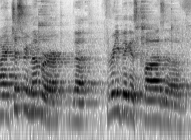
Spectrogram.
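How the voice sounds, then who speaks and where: A man with an American accent and ordinary pitch variation, with audible room echo and noticeable background noise. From Michigan, US Midwest. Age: 50s. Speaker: doctor giving a health seminar. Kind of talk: sales pitch seminar. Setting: seminar room with audience.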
